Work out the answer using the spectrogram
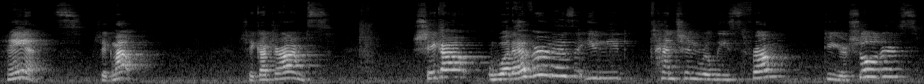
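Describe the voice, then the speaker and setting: A woman's voice: fairly high pitch, bright, forceful tone, echoey room, a little hiss or hum. A young woman with a slight lisp teaching an online singing lesson from her living room, giving step-by-step instructions.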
